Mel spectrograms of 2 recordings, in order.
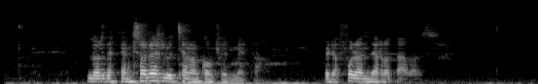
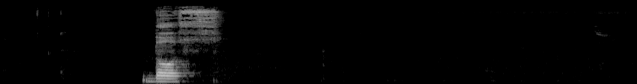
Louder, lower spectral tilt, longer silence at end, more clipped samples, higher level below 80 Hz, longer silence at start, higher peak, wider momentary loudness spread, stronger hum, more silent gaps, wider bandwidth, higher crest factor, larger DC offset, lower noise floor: second, -23 LUFS vs -20 LUFS; first, -7.5 dB/octave vs -2.5 dB/octave; second, 0.45 s vs 4.15 s; neither; first, -38 dBFS vs -74 dBFS; second, 0.05 s vs 1.45 s; about the same, -6 dBFS vs -4 dBFS; first, 21 LU vs 11 LU; neither; neither; second, 7.6 kHz vs 16.5 kHz; second, 18 dB vs 26 dB; neither; second, -51 dBFS vs -70 dBFS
